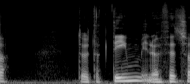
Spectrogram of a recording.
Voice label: "dim", Welsh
